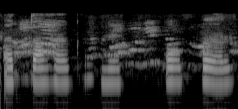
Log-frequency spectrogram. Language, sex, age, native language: Icelandic, female, 9, Icelandic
